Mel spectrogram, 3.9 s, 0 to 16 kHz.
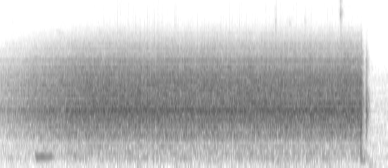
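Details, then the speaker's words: RCA 2XF91 AM/FM tube radio under repair, with low B+ (115 V first filter cap, 85.9 V second): hiss swells over the first second then holds loud and even with no station; excessive hiss. "Now, you notice how the hiss gets louder and louder and louder as when you turn it on."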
